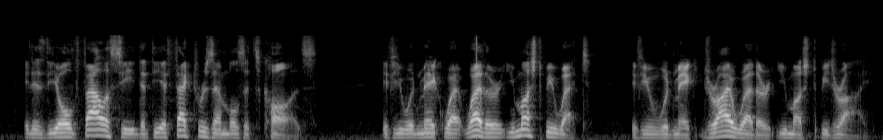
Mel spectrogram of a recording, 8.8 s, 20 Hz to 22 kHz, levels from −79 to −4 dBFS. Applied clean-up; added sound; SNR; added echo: none; none; none; none.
